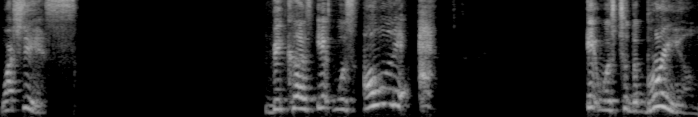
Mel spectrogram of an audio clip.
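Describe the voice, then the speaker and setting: A woman's voice: high-pitched, very animated, takes it slowly. A woman pastor with a Southern US accent preaching a sermon in an emphatic, folksy way, repeating key phrases. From American South. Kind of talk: church sermon.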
